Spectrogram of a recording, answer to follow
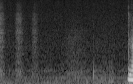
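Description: Near silence: room tone with a few faint short rustles and one small tick. A woman's voice starts near the end.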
